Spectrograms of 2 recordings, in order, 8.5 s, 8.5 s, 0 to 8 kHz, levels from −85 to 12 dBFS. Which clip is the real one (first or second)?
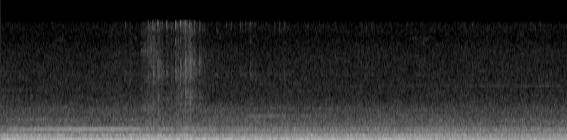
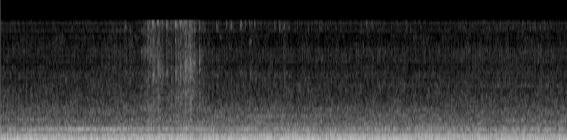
first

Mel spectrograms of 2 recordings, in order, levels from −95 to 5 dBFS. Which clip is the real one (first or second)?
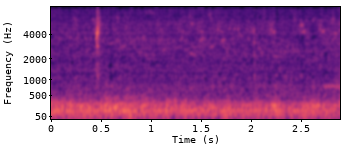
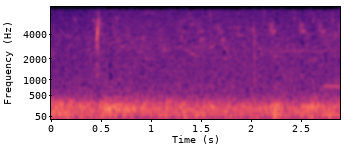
second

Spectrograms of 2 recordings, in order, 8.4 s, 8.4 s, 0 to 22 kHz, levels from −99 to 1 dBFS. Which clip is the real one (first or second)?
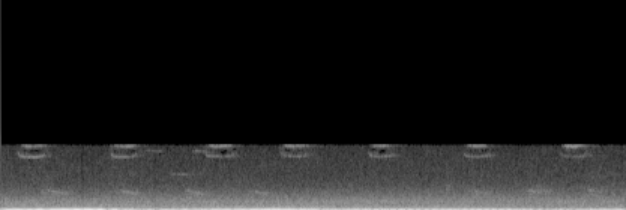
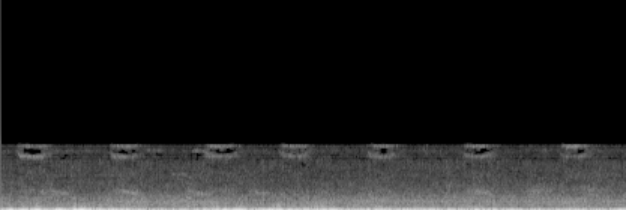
first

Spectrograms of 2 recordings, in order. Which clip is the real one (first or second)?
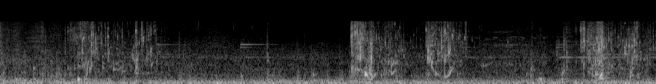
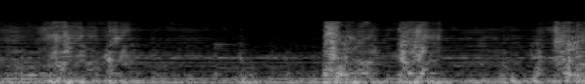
first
